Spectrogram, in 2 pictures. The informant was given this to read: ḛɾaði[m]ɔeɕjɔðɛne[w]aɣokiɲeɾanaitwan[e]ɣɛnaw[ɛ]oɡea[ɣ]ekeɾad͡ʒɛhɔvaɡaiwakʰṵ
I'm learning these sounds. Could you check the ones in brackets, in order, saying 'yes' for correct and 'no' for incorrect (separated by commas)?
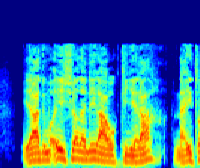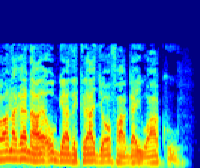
yes, no, no, yes, no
